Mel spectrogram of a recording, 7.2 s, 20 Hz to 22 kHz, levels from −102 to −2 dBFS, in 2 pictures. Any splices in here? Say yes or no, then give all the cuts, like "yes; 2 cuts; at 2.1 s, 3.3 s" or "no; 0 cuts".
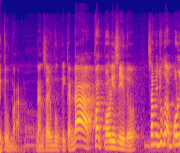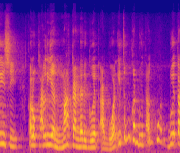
yes; 1 cut; at 2.8 s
